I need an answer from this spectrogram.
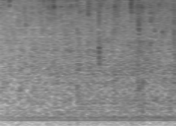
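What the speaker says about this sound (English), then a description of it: "it will siphon the water out through this drain pipe" Water gurgles and drains steadily through a bell siphon and drain pipe in an aquaponics grow bed, a continuous close rushing flow with no pauses.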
